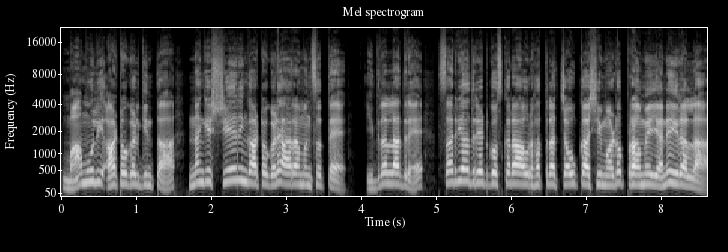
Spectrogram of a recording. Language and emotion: Kannada, happy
